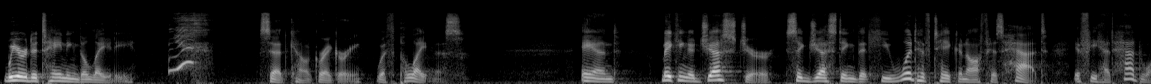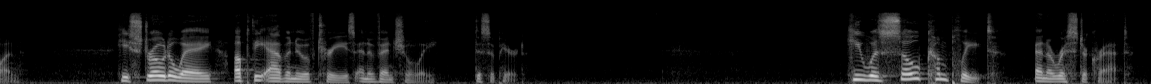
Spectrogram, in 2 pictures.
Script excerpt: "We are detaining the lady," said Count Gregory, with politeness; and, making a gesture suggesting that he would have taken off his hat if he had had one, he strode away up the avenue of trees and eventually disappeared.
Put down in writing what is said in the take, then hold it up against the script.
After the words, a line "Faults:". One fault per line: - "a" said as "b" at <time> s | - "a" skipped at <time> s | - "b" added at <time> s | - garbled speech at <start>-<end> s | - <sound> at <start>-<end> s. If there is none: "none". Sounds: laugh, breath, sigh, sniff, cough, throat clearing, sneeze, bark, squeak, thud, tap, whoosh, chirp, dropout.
"We are detaining the lady," said Count Gregory, with politeness; and, making a gesture suggesting that he would have taken off his hat if he had had one, he strode away up the avenue of trees and eventually disappeared. He was so complete an aristocrat
Faults:
- breath at 1.7-2.1 s
- "He was so complete an aristocrat" added at 20.0 s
